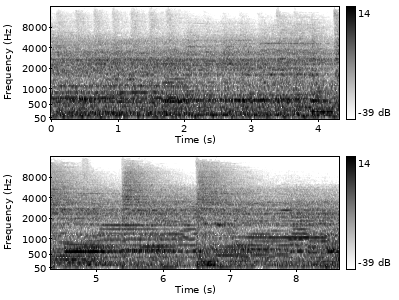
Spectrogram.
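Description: Metal band playing live: distorted electric guitars and bass holding long chords over drums. From about halfway in, a cymbal crash lands roughly once a second.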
